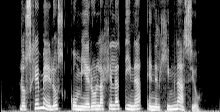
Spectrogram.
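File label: gemolos comieron la gelatina en, Spanish, female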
